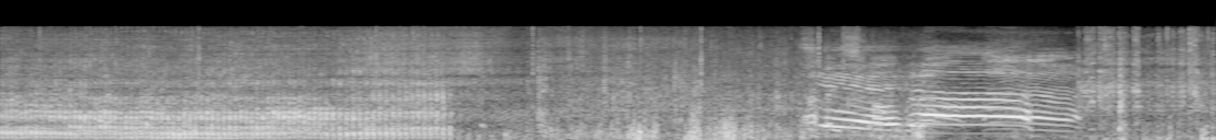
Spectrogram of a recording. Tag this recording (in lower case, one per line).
speech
